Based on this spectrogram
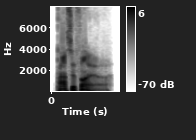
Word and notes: pacifier: British English

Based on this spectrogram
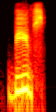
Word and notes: beeves: Indian

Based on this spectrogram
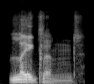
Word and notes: Lakeland: British English

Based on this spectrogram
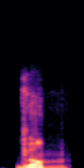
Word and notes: glom: British English

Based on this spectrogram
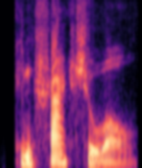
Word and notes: contractual: American English

